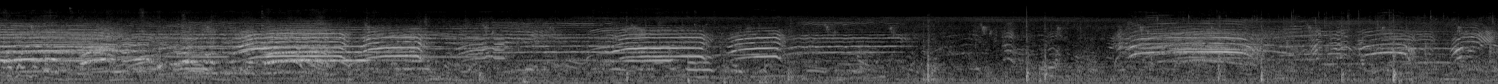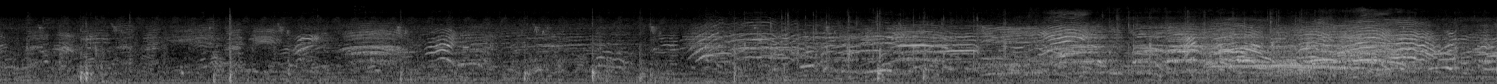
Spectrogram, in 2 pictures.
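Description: Young women shout and cheer in high voices outdoors.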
